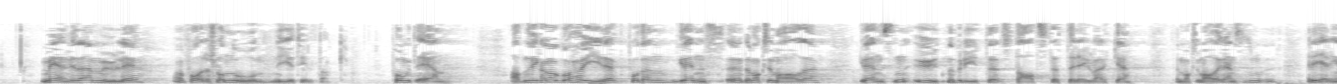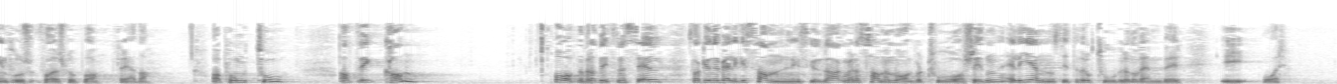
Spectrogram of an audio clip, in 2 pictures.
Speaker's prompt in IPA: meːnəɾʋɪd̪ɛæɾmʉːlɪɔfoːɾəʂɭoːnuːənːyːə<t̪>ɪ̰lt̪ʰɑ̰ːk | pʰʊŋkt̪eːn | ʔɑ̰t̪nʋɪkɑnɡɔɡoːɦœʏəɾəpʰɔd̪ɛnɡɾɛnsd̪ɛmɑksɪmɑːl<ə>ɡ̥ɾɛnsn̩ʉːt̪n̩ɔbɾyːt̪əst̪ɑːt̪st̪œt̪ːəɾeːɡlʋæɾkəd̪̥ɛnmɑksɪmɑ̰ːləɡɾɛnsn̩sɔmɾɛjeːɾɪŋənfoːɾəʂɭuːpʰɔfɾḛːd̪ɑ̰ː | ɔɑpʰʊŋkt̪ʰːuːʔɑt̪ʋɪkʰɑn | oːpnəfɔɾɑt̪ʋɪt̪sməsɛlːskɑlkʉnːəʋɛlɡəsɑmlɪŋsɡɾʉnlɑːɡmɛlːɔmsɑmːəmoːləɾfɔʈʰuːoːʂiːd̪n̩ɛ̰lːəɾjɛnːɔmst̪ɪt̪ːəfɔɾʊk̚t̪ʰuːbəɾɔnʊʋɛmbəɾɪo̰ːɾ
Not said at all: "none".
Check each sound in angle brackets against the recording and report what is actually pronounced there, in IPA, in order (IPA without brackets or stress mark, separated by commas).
t̪ʰ, ə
